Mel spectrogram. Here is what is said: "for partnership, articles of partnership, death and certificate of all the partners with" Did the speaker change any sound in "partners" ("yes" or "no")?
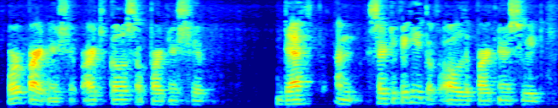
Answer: yes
